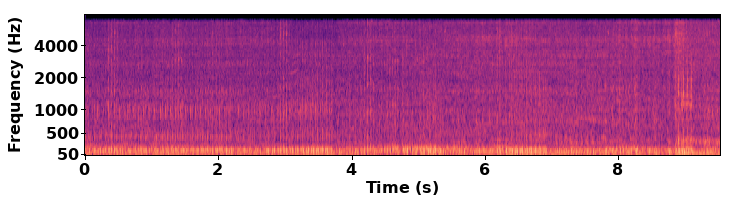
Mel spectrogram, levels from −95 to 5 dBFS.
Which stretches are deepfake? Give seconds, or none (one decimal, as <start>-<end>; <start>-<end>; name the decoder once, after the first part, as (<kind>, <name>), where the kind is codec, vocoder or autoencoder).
0.6-1.1 (vocoder, Vocos); 4.4-9.5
